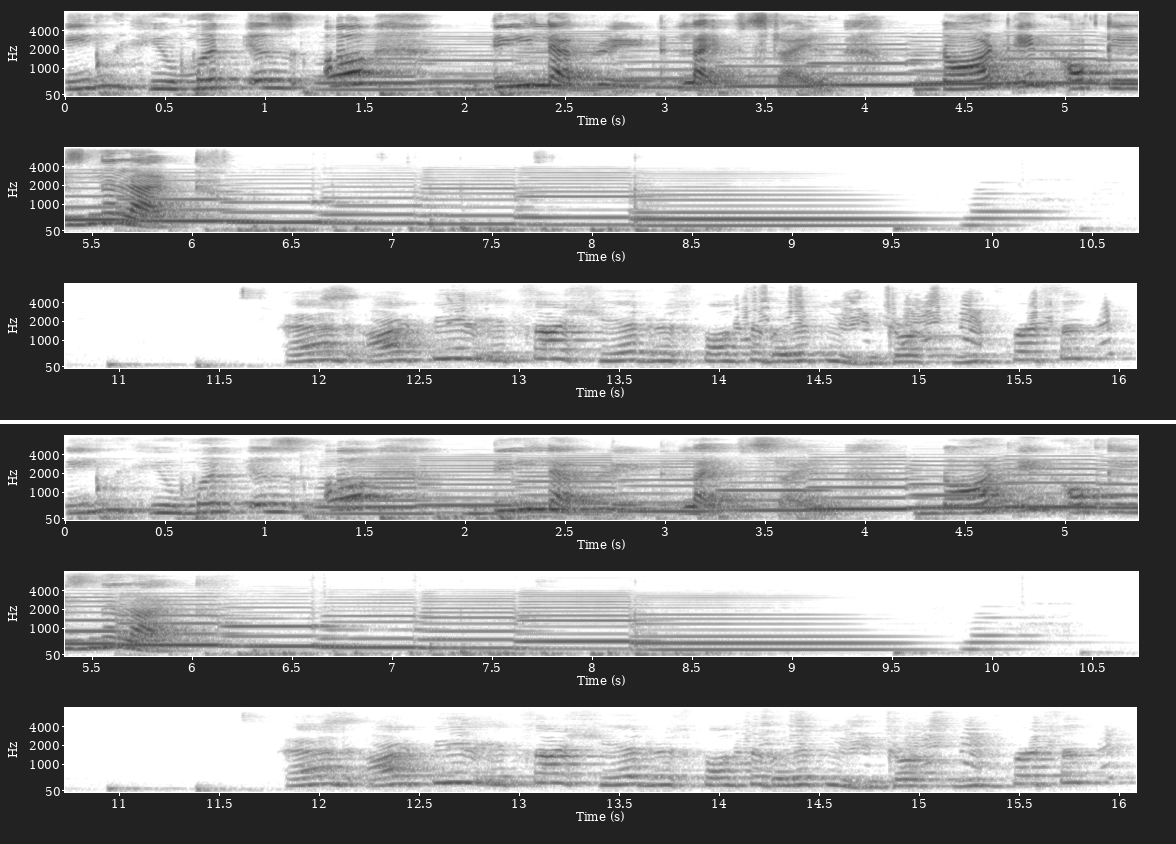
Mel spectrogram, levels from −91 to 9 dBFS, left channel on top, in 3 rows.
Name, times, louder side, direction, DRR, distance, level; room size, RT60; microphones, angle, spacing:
voice 1, 0.0-6.1, left 5 dB, 80° left, 12 dB, 0.6 m, -25 dB
Wind instrument woodwind instrument, 1.2-9.6, equal, 25° right, 0.7 m, -30 dB
voice 2, 9.8-10.3 11.8-15.9, left 2 dB, 15° left, 8 dB, 0.4 m, -37 dB
5.4 x 5.1 x 5.4 m, 0.80 s
head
